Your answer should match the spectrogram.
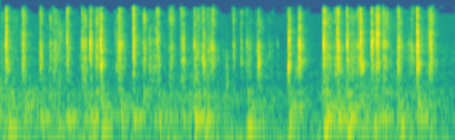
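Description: Rapid, irregular clicking of keys on a computer keyboard, heard up close and continuing steadily with brief pauses, no voices present.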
